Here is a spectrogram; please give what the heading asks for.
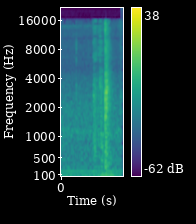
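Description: A room door opens as someone comes in, with a brief rustling swish and a soft bump, about a second long, over a low steady hum and no talking.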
